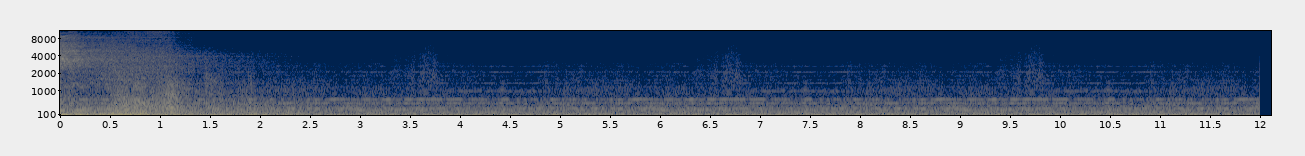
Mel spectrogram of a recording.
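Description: Triumphant music plays softly and steadily.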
